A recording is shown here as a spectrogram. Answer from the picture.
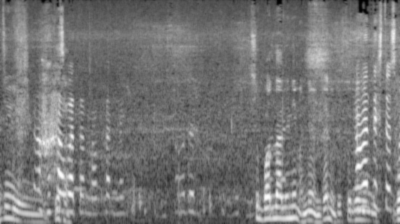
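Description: A woman's voice talking in short stretches, in the first second and again from about four seconds in, with a quieter pause between.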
